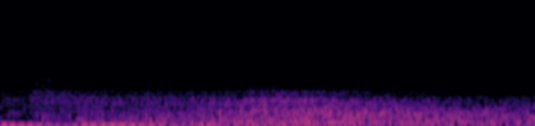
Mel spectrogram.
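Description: Faint, steady low rumble of outdoor background noise, with no shot or impact heard.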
